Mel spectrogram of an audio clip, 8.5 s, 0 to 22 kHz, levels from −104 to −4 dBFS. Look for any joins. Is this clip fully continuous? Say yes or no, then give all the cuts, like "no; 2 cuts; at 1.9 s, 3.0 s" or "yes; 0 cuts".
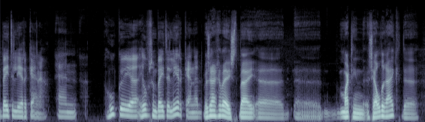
no; 1 cut; at 4.0 s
